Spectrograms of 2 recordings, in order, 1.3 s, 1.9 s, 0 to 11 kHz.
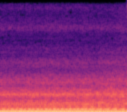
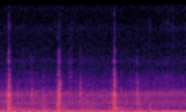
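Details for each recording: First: Honda S2000 in first gear with the wheels off the ground, light throttle, after the propeller shaft was replaced with an OEM part: a deep, steady drone with no pops or clunks; the driveline is healthy. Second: Honda S2000 propeller shaft, rotated by hand via the wheels: slow irregular clicks and pops about two a second, sloppy play, noise heard for a long time and worsening; worn driveshaft needing replacement.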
